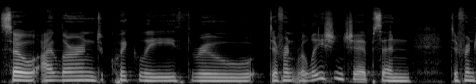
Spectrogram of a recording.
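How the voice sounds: A woman speaks at a fairly low pitch and fairly slow pace, with fairly even intonation. Her tone is clear, smooth and slightly mellow yet raspy, on a very clean recording with a silent background.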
